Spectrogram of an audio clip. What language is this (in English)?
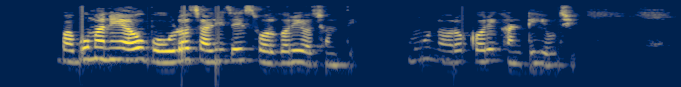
Odia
